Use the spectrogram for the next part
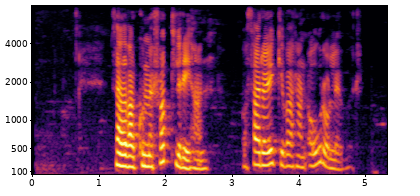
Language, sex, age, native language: Icelandic, female, 60-69, Icelandic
